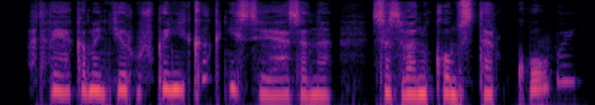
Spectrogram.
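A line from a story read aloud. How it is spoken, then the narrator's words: Whisper. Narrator (Russian): прошептала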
